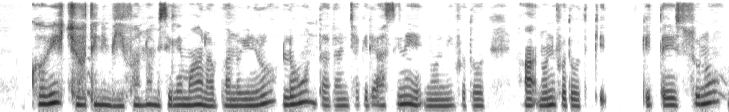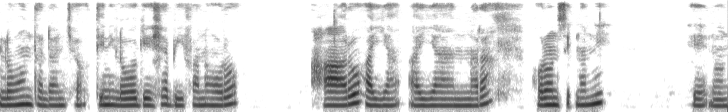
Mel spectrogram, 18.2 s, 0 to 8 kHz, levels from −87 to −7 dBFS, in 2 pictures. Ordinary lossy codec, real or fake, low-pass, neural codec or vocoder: Opus, 64 kbps; real; 7.2 kHz; none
